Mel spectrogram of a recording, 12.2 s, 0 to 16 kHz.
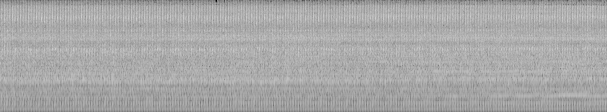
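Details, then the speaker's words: Briggs & Stratton 13.5 cast-iron-sleeve riding mower engine, rerun with air filter back on after suspected oil in cylinder from engine tilted on its side; steady even single-cylinder beat, no misses or knocks, smoke decreasing as it burns off; good running. "Yeah, that's running way better. That's exactly, I think, what it was. I mean, less and less smoke all the time. It's just burning it off. Yeah, that's a good running engine."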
